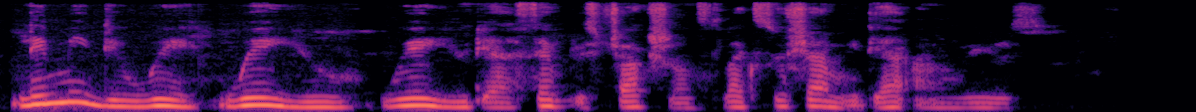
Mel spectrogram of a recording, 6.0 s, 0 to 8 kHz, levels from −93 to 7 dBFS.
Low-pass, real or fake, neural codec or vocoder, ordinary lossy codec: 7.2 kHz; real; none; none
